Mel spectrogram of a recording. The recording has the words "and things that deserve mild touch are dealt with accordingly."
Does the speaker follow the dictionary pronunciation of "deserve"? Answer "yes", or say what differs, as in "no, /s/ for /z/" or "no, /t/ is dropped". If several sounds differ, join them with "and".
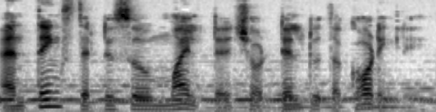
no, /s/ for /z/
